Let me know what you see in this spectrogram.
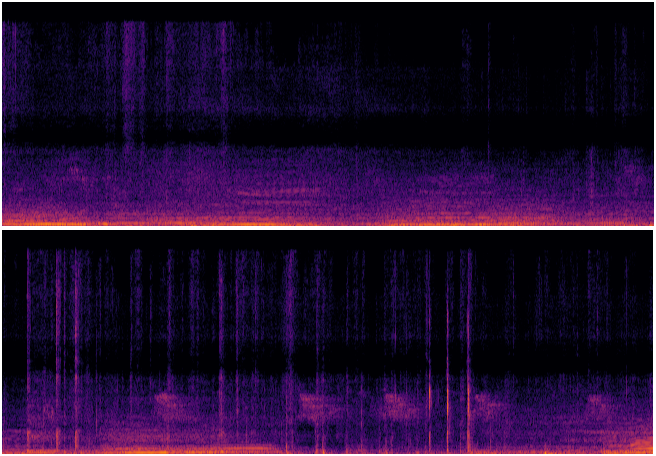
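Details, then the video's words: Black cattle in the Netherlands heading back into the pasture for the spring cow dance, several animals lowing in overlapping, drawn-out moos with strong harmonics, some rising and falling, amid general herd noise and faint music. "The cow dance!"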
